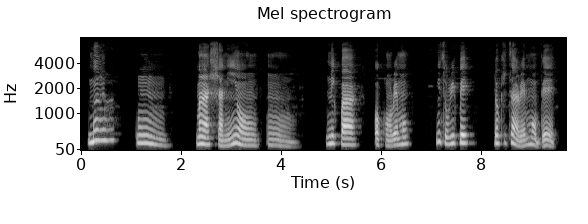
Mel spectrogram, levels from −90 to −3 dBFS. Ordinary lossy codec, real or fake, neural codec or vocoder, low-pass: none; real; none; 7.2 kHz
